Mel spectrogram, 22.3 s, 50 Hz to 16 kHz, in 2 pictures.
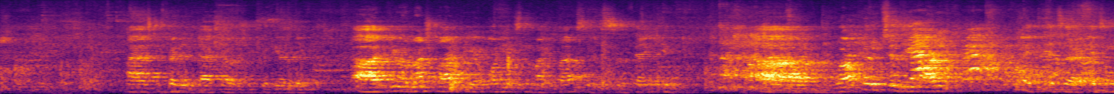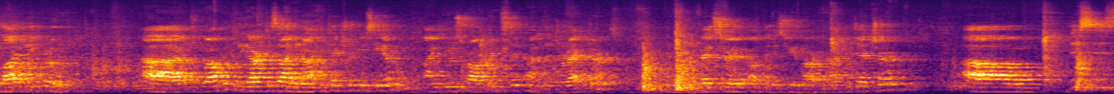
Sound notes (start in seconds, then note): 7.1 laugh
